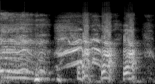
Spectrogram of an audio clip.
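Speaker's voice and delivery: sudden high-pitched laugh; high burst of laughter. Real, not acted. Laughing at accent idea.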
